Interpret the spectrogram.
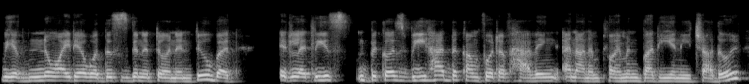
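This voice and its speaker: A woman's voice: fairly low pitch, fairly even intonation, fairly quick. A woman guest telling her story in an earnest, reflective way during a casual interview.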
